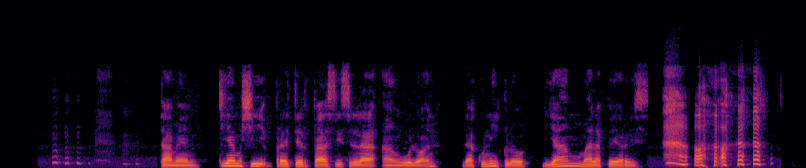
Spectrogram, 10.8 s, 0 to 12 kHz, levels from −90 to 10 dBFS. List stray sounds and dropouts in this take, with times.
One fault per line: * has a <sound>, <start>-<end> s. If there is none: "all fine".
* has a laugh, 0.7-1.9 s
* has a laugh, 8.8-10.3 s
